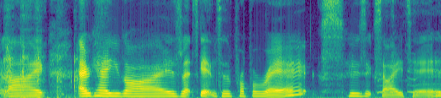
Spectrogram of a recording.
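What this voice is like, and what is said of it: Put-on Manchester accent. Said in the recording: “Let me do my Manchester... No, yeah, my Manchester accent.”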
